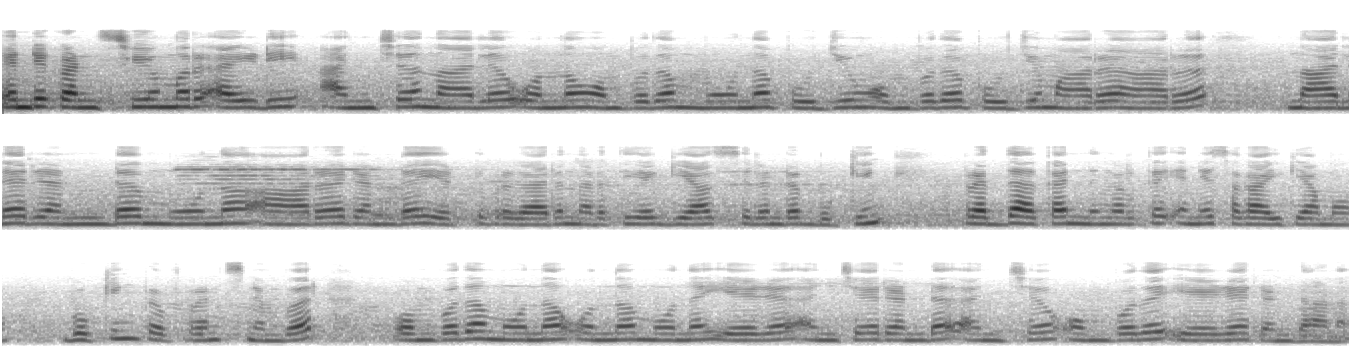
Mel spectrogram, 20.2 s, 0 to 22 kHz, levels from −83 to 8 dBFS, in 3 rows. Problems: none marked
